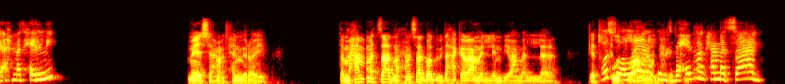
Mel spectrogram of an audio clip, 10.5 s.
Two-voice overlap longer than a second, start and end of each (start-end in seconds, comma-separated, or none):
8.0-9.2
